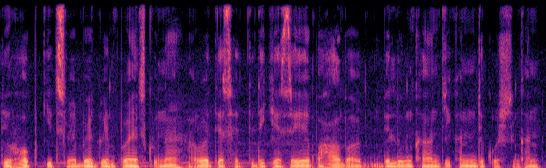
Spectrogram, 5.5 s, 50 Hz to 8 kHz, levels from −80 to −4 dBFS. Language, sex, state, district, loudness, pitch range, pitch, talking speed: Nagamese, male, Nagaland, Kohima, -19 LUFS, 75-80 Hz, 75 Hz, 175 wpm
